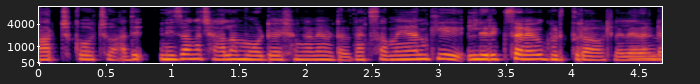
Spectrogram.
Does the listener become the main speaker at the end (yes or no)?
yes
